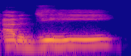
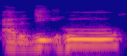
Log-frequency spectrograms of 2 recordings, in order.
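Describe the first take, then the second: First: The word ends with a short i vowel. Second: The word ends with a short u vowel. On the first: "Bahkan qiraat baca arjihi" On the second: "ada baca arjihu"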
